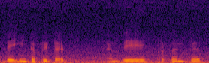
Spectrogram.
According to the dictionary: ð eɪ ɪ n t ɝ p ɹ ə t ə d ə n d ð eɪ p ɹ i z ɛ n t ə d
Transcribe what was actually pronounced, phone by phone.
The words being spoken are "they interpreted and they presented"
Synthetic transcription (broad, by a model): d eɪ ɪ n t ɝ p ɹ ə t ə d ə n d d eɪ p ɹ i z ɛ n t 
